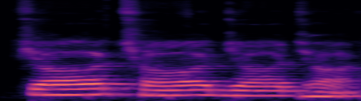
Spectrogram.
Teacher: ये तालव्य है यानी कि तालु से इसका उच्चारण किया जाता है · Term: तालव्य व्यंजन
